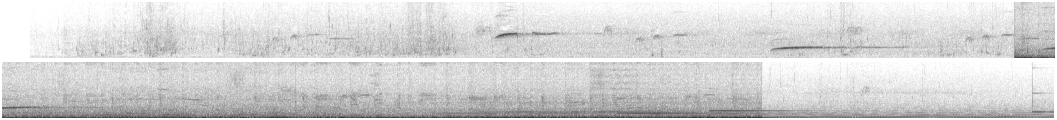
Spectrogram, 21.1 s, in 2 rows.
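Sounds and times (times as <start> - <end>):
birds whistling and chirping: 2.7 - 3.6, 4.8 - 6.9, 7.7 - 11.6, 13.3 - 14.4.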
